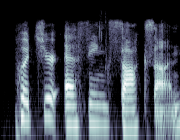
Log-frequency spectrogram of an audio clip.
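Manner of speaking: mock-muttered under the breath. Retelling what a girl said under her breath, imitating muttering under breath. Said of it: "I hear her mutter under her breath".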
